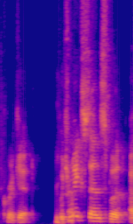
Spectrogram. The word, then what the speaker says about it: Cricut: But regardless, I pronounced that way for like a solid year until I heard it was actually pronounced cricket, which makes sense, but I like my way better.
